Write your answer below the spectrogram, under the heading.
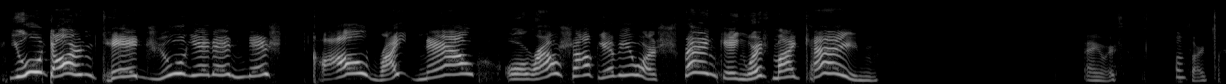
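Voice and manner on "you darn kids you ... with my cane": put-on very slow, high, cranky old-granny scolding yell. Voicing a granny character in a group call, granny voice yelling. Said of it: "Granny yells".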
